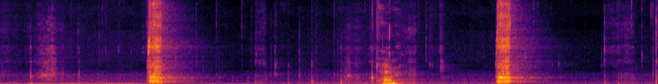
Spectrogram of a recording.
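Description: Coffee slurped hard off a tasting spoon, twice: short, loud sprays of air and liquid about a second and a half in and again near the end, the forceful aspirating slurp used in coffee cupping.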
